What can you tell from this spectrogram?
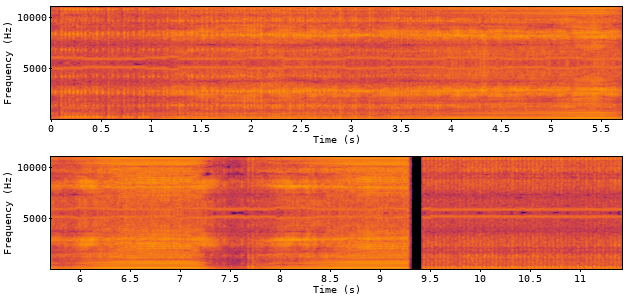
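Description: Engine of a large radio-controlled model aircraft running and being revved: the pitch climbs steadily, goes high, drops back sharply once and climbs high again in a ground run-up while the plane is held. The sound cuts off suddenly near the end, then a steady engine noise without a clear pitch continues.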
